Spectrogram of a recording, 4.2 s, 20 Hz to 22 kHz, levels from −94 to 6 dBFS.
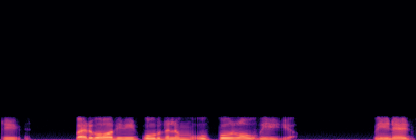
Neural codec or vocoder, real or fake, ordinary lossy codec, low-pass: autoencoder, 22.05 kHz, a latent of 192 numbers a frame, VITS, trained on many speakers; fake; none; 3.6 kHz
